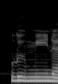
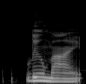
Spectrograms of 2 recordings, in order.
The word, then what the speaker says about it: Lumine: on the English and I said Lumina and she's like lumine lumin lumine or whatever. And I was like that's how it's pronounced and she's like yep.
